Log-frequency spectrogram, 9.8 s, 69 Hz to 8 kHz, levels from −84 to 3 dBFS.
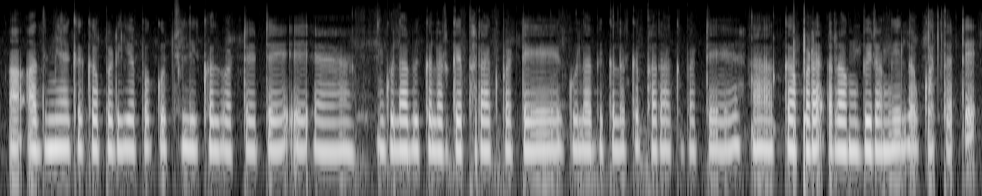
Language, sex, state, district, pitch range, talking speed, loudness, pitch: Bhojpuri, female, Uttar Pradesh, Ghazipur, 215-220 Hz, 165 wpm, -19 LUFS, 215 Hz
